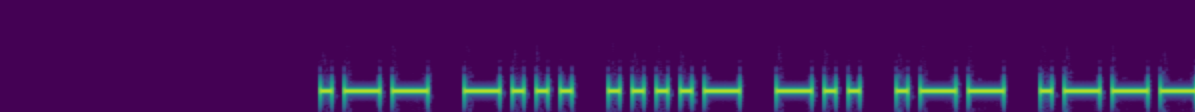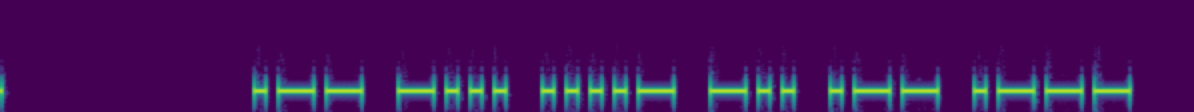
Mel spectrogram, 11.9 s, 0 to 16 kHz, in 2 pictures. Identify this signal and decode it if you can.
Morse code, heard as a keyed tone, about 19 wpm, 700 Hz. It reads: WB4DWJ WB4DWJ
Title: USA Call Signs - 6 Characters - Repeated 2x - 20wpm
